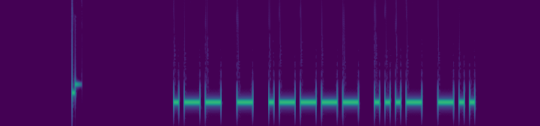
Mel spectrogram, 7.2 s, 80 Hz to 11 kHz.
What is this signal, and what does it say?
Morse code, heard as a keyed tone, about 17 wpm, 700 Hz. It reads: WT1VD
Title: Five Challenging Letter-Number Combinations 17wpm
